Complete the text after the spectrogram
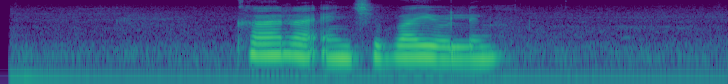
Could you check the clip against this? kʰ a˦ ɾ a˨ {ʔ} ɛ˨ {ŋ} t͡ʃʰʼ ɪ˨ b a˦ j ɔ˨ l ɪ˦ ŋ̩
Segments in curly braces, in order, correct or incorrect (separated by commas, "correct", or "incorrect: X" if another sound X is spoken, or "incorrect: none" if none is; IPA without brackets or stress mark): correct, incorrect: n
